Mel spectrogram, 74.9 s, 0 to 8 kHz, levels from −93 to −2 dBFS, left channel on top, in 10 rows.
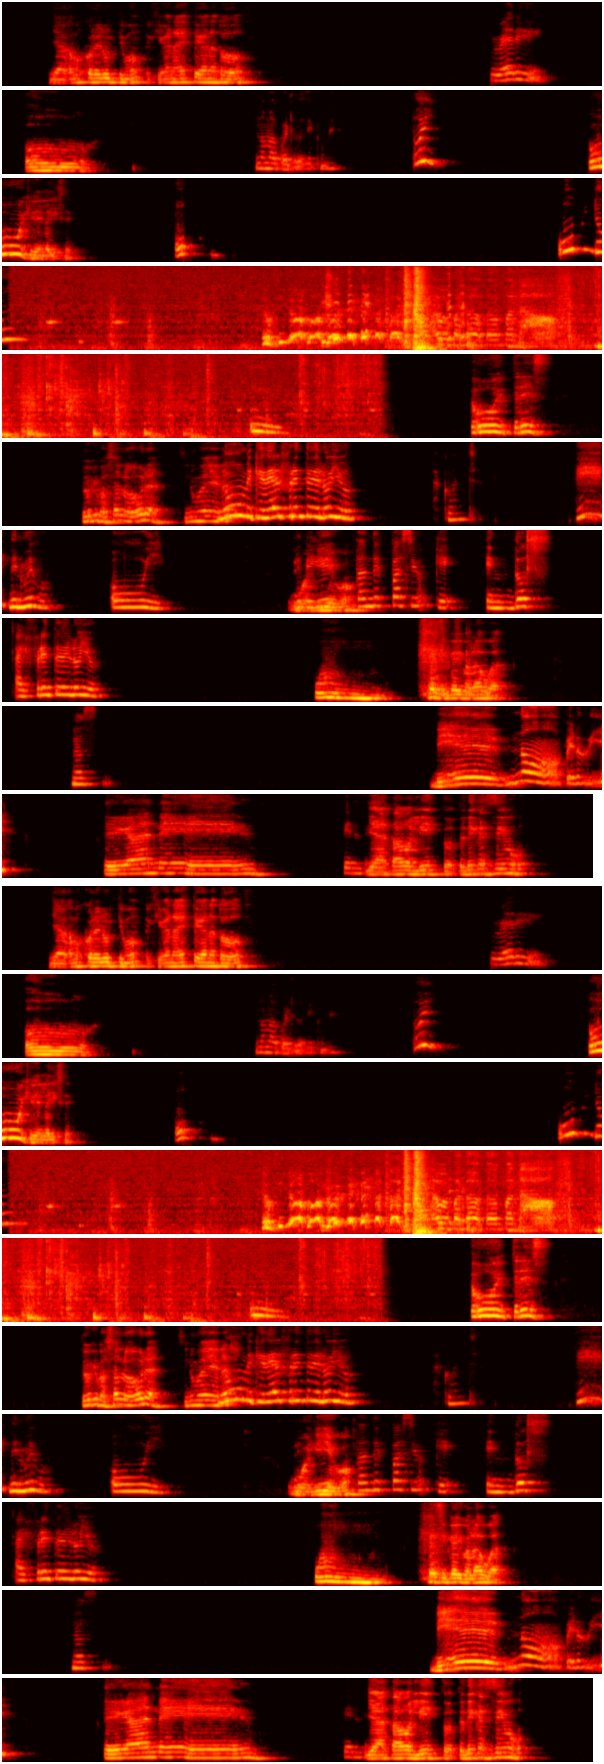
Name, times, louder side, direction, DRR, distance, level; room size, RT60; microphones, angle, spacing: voice 1, 0.6-3.1 7.8-8.6 14.8-15.9 25.7-27.5 27.9-29.5 35.9-36.8 38.5-40.4 48.6-49.5 56.4-57.3 57.8-58.8 65.4-66.5 68.8-70.8 72.0-74.0, right 3 dB, 75° right, 0.6 m, -33 dB
voice 2, 6.1-6.8 10.7-11.7 12.6-12.9 17.2-17.3 17.6-17.7 22.0-22.8 26.5-27.1 28.1-28.3 33.1-33.6 40.2-42.0 43.1-43.3 44.7-45.6 46.4-47.1 48.6-50.7 51.1-51.8 52.7-53.8 57.7-58.4 60.9-61.1 66.3-67.6 71.8-72.3, left 3 dB, 60° left, 0.8 m, -37 dB
sound 1, 22.6-34.8, right 1 dB, 10° right, 1.1 m, -38 dB
13.5 x 4.7 x 2.6 m
head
